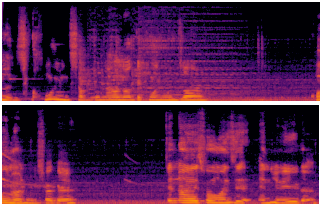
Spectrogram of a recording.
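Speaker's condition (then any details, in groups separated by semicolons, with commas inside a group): Cerebral palsy; affects legs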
